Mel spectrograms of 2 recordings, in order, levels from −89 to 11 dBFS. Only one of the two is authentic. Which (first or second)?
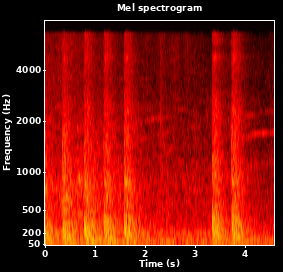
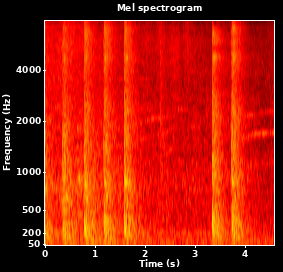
second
